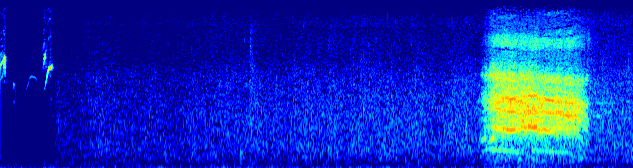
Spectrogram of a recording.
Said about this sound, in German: Wer schreit da? Einer von den Tauchern. Er ist zu lange unten geblieben. Und? Er stirbt.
